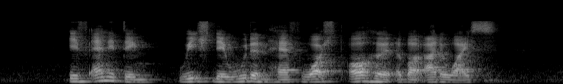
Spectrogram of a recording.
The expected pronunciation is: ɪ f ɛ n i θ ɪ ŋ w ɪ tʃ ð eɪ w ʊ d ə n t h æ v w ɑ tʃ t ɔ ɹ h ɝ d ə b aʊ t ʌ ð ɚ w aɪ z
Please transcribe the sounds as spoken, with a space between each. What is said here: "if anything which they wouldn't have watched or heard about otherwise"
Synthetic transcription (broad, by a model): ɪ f ɛ n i t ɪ ŋ w ɪ tʃ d eɪ w ʊ d ə n t h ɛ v w ɑ tʃ t ɔ l h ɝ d ə b aʊ t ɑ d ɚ w aɪ s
